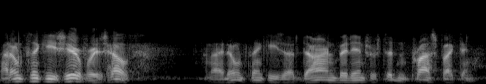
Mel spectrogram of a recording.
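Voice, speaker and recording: An actor playing a shrewd, suspicious rural prospector, blunt and folksy, in a 1940s radio drama. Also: male voice, low voice, brisk, noisy background, natural voice. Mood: wary, scheming. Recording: muffled 1940s radio broadcast.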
